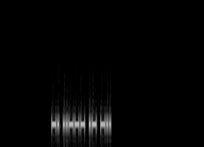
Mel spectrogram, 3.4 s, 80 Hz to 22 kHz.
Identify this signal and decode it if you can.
Morse code, heard as a keyed tone, about 46 wpm, 700 Hz. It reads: N2AD
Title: USA Call Signs - 4 Characters - Repeated 3x - 50wpm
